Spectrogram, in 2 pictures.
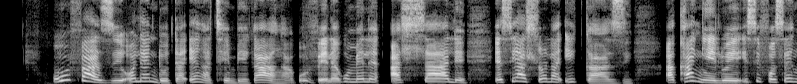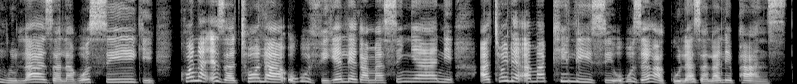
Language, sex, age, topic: North Ndebele, female, 25-35, health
